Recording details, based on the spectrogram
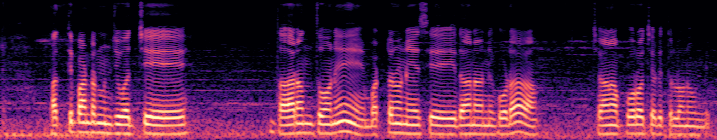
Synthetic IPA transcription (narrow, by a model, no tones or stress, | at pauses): pɐt̪ːipɐɳʈɐnuɲt͡ʃiʋɐt͡ʃːe̞ː | d̪ʱaːɾɐnt̪o̞ːne̞ːbɐʈːɐnuneːse̞ːʋid̪ʱaːnaːnːikuːɽaː | t͡ʃaːlaːpuːɾʋɐt͡ʃɐɾit̪ɐlo̞ːneund̪i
